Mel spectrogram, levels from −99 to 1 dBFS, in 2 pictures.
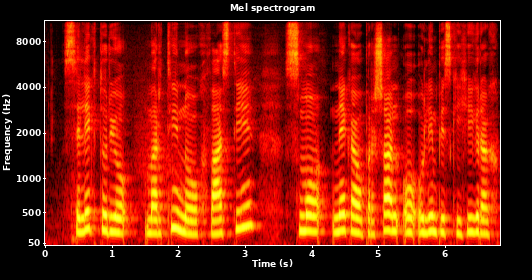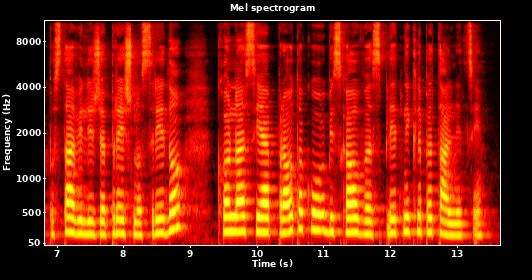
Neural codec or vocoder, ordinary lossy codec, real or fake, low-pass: none; none; real; none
